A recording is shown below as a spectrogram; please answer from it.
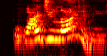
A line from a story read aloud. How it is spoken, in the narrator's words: she cried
